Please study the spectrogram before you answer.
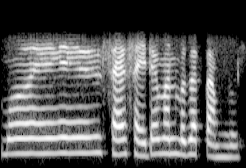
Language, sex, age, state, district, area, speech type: Assamese, female, 30-45, Assam, Tinsukia, rural, conversation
